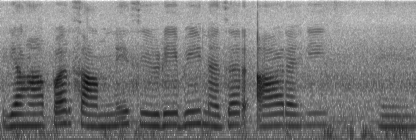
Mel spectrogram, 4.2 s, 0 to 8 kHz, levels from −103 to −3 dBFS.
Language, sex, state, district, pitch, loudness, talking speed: Hindi, male, Rajasthan, Jaipur, 210 Hz, -18 LUFS, 130 wpm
